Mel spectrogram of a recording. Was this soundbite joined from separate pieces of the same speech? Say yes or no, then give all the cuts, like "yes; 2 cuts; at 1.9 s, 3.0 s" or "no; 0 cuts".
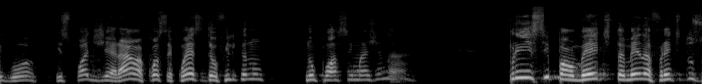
yes; 3 cuts; at 2.0 s, 2.4 s, 2.9 s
